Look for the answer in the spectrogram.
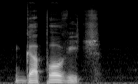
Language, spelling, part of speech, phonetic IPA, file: Polish, gapowicz, noun, [ɡaˈpɔvʲit͡ʃ], Pl-gapowicz.ogg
